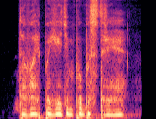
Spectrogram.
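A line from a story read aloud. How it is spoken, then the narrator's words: Frightened, trembling voice. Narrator (Russian): Впервые парикмахер по-настоящему испугался и произнес дрожащим голосом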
